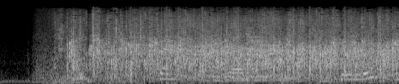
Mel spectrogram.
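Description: Applause played from a button starts after a brief quiet moment and swells into steady, dense clapping that continues to the end, with voices talking faintly underneath.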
